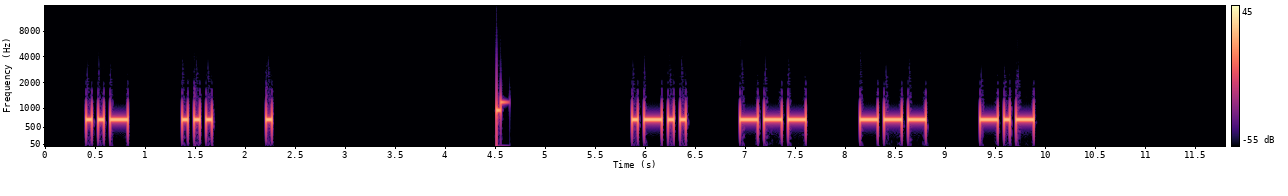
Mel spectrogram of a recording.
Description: Morse code, heard as a keyed tone, about 20 wpm, spaced as for 11 wpm, 700 Hz. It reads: USE LOOK
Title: 3x Character Spacing - Top 200 Words - 20wpm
